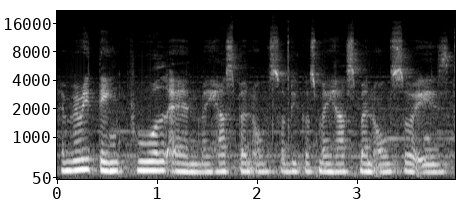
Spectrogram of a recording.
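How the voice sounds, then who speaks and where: A woman's voice: medium pitch, level tone, moderate pace, over music. A woman from the Philippines whose first language is Filipino, telling a personal story in simple English and repeating her phrases. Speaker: vlogger. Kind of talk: personal testimony vlog.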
